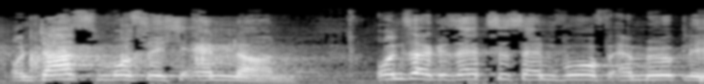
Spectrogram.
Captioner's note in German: Beifall DIE LINKE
